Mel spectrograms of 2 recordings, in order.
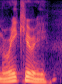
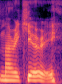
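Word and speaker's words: Marie Curie: first read through and I was like from Mar curri and they were like that was great um can we just do a check on it's pronounced Mary curri and I was mortified cuz as soon as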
